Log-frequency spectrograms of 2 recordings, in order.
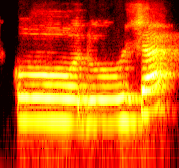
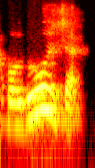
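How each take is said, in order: First: "coruja" slowly split into syllables, co-ru-ja; sounding out words. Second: Said in the usual way. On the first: Shown as a demonstration. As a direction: stretch "coruja" out syllable by syllable, like a child reading. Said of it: "se ela já faz a leitura também assim". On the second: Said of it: "depois ela fala coruja".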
